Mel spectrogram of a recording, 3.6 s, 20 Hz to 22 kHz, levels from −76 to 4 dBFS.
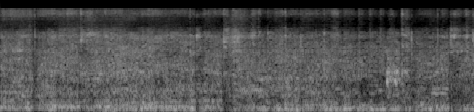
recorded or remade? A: remade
